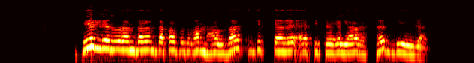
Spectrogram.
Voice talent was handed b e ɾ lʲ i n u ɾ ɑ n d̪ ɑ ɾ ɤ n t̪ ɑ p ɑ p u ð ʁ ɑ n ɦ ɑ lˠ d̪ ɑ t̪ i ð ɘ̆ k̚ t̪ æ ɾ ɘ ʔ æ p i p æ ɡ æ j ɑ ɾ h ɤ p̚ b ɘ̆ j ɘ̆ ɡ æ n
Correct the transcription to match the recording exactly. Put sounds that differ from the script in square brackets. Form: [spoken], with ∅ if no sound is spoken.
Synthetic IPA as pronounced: b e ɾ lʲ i n u ɾ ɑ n d̪ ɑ ɾ ɤ n t̪ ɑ p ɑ p u ð ʁ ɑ n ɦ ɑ lˠ d̪ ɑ t̪ i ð ɘ̆ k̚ t̪ æ ɾ ɘ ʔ æ p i p æ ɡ æ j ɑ ɾ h ɤ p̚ b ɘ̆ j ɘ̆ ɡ æ n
